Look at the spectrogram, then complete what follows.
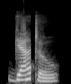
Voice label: "gateau", Indian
